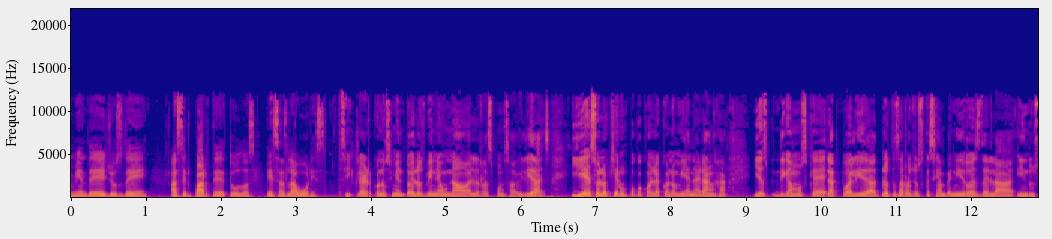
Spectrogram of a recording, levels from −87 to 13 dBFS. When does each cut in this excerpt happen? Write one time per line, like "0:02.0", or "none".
0:02.4
0:04.0
0:04.7
0:07.3
0:09.3
0:10.1
0:10.8
0:11.4
0:11.9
